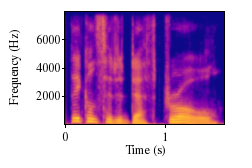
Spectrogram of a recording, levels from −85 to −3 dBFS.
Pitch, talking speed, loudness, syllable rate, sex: 170 Hz, 150 wpm, -17 LUFS, 4.6 syllables/s, female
